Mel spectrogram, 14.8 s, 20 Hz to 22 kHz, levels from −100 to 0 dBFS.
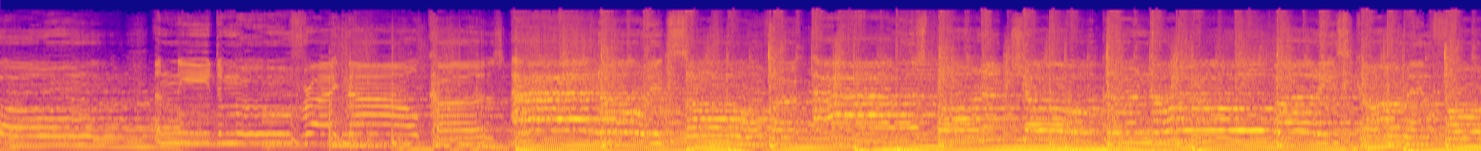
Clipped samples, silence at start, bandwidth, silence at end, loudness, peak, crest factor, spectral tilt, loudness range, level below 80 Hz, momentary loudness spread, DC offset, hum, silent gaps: under 0.1%; 0 s; 16.5 kHz; 0 s; -13 LUFS; 0 dBFS; 12 dB; -5 dB/octave; 6 LU; -20 dBFS; 8 LU; under 0.1%; none; none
